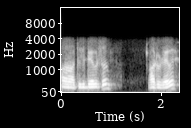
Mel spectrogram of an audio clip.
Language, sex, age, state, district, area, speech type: Kashmiri, male, 30-45, Jammu and Kashmir, Budgam, rural, conversation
